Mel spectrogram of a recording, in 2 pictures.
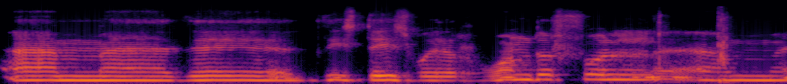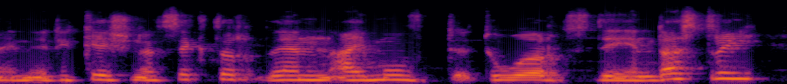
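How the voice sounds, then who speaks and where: A man's voice: high voice, fairly even intonation, measured pace, vocal fry, hardly any pauses, a little mellow. A man in his thirties from Syria, a guest lecturer on a video call webinar, speaking hesitantly with many fillers and restarts. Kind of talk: webinar talk.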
